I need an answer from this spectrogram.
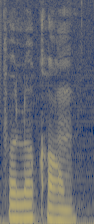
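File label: "follow come", Nigerian Pidgin, male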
